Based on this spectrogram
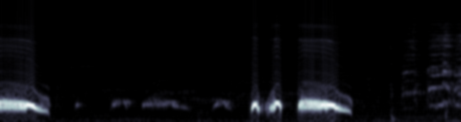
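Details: Spotted dove used as a lure to provoke males, giving a long falling coo, soft murmured notes, then a sharp double coo and another long descending coo, ending with faint higher chirps.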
